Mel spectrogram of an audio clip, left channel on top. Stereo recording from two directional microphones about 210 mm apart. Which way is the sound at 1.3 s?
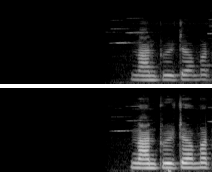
50° right (ahead or behind).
